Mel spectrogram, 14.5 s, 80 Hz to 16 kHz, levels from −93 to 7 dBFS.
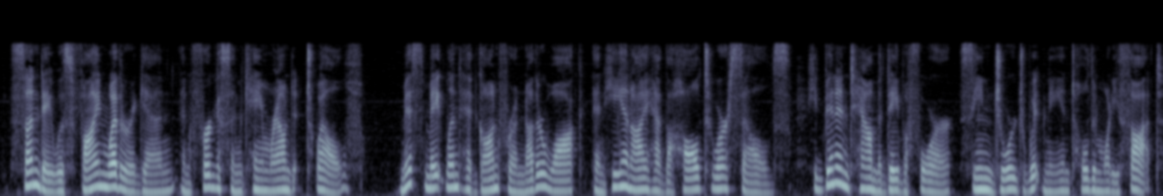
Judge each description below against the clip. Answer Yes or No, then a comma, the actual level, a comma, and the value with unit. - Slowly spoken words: No, average, 175 wpm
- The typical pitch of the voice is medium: Yes, medium, 160 Hz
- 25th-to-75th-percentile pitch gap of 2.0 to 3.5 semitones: No, average, 3.9 semitones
